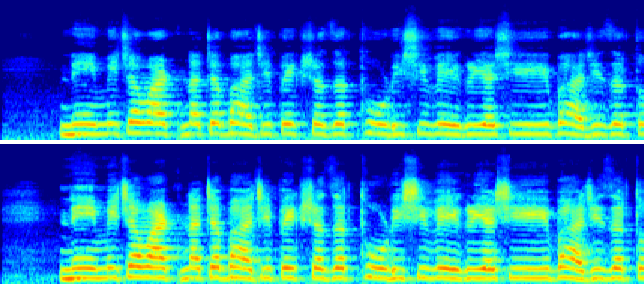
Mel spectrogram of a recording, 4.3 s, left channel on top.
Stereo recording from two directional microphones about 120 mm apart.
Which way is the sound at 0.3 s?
40° right (ahead or behind).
